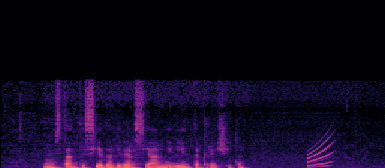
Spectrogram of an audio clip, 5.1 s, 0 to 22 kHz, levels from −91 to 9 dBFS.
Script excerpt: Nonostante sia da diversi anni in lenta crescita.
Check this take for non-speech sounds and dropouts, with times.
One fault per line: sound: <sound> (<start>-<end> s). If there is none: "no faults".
sound: chirp (4.1-4.5 s)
